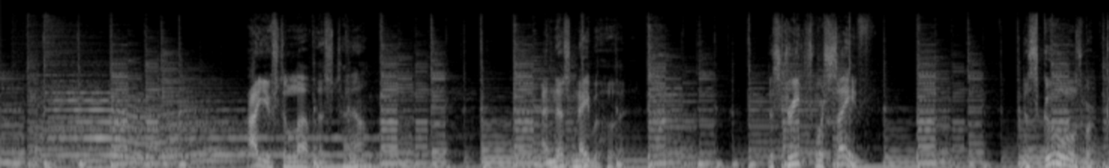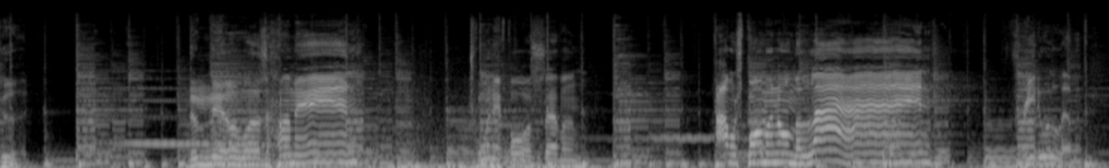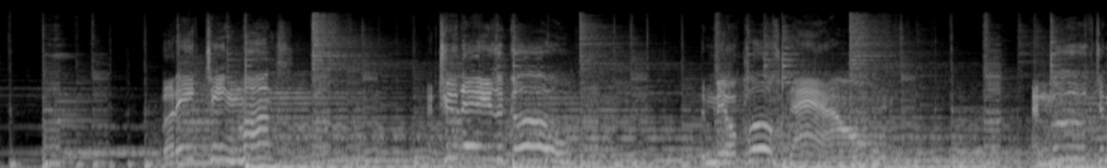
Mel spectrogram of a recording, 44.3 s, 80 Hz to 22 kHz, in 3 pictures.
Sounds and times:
Music: 0:00.0 - 0:44.3.

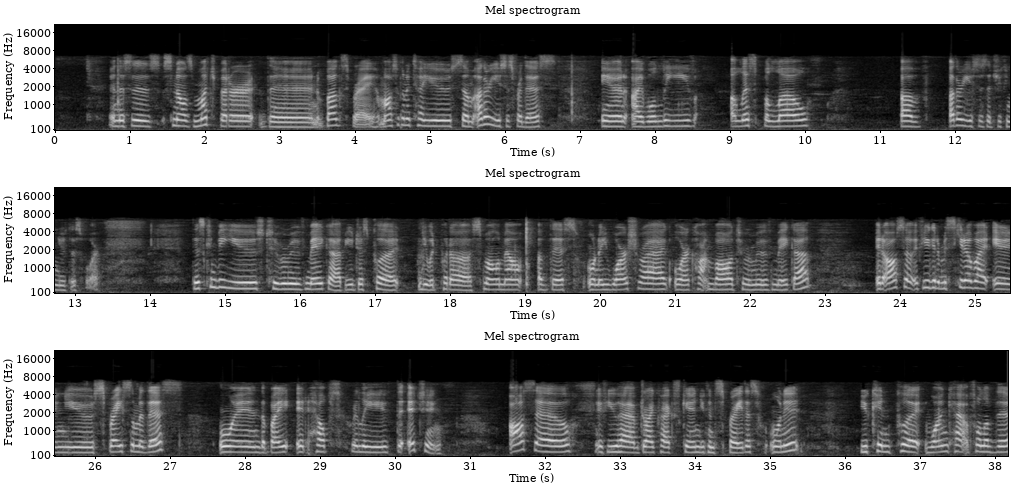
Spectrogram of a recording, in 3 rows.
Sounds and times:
Speech: 0:00.7 - 0:06.7, 0:07.3 - 0:10.4, 0:11.3 - 0:13.4, 0:14.6 - 0:22.9, 0:23.7 - 0:30.7, 0:31.6 - 0:35.4, 0:36.2 - 0:38.1.

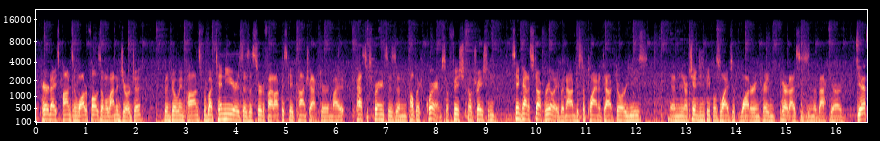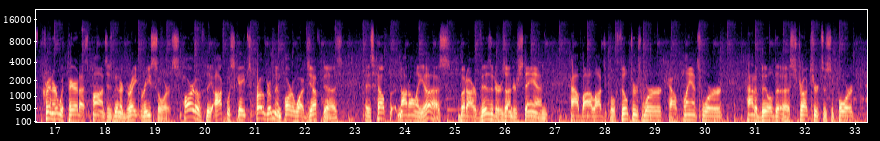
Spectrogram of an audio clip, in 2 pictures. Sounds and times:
Water: 0:00.0 - 0:33.2.

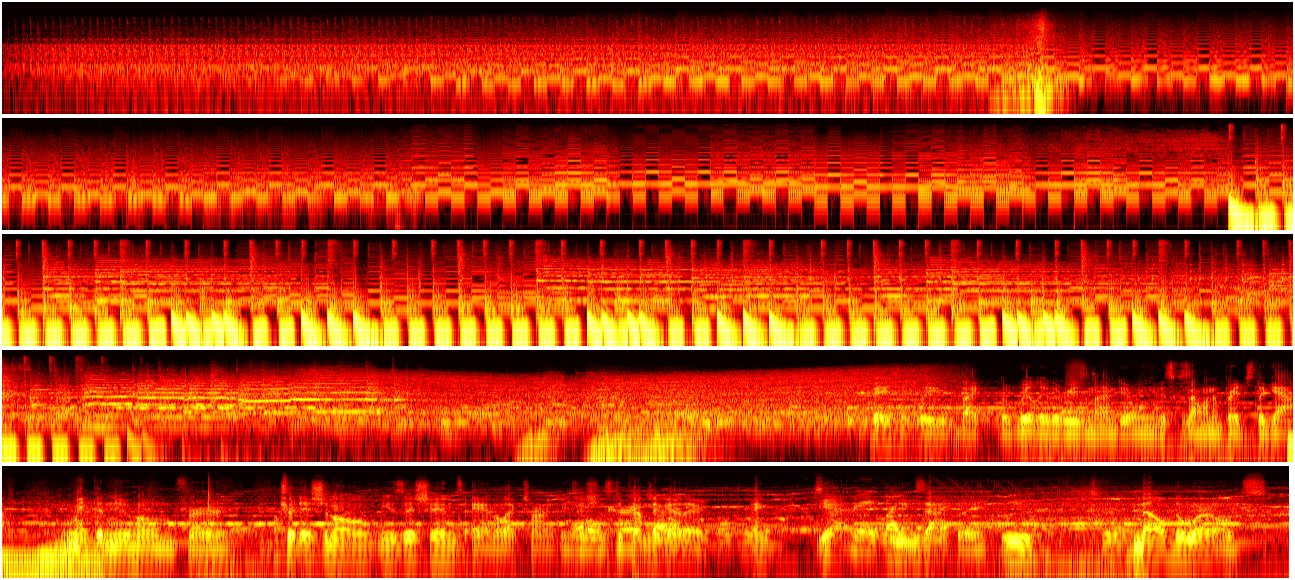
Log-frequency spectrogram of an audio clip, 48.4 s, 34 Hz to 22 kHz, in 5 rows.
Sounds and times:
Music: 0:01.4 - 0:48.3
Speech: 0:35.6 - 0:48.2.

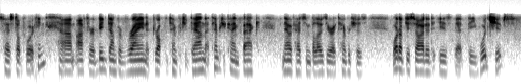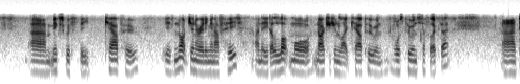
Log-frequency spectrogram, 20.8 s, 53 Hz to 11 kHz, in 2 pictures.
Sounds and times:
Speech: 0:00.0 - 0:10.3, 0:11.0 - 0:19.4, 0:20.4 - 0:20.8.

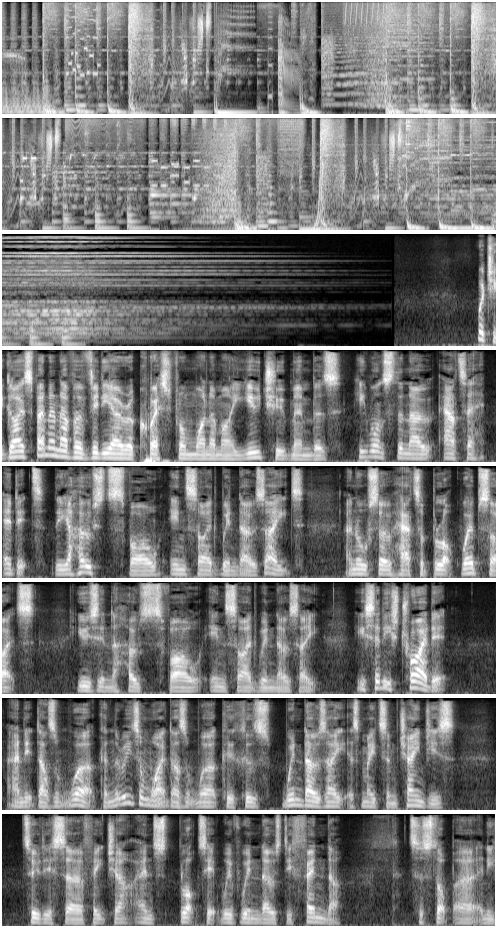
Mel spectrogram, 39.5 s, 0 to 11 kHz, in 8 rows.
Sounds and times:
Music: 0:00.0 - 0:13.8.

